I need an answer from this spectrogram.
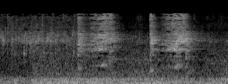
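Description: A utensil stirs crab meat with scrambled eggs, garlic and onions in a pan, making scraping strokes over a soft, steady sizzle, with a few louder swirls standing out.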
